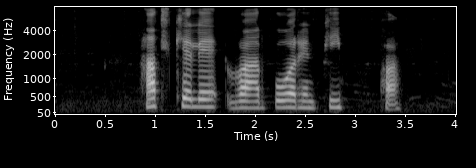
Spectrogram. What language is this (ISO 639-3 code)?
isl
